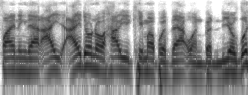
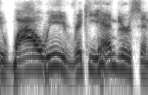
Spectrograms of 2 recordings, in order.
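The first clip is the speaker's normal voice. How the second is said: mock ironic wow, not impressed at all. Imitating a childhood friend who was not impressed: imitating a friend's sarcastic tone. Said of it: "go sarcastically".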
